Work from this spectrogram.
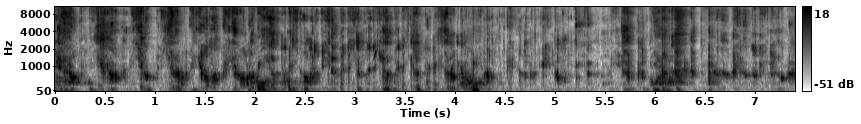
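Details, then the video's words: An American Bully eating steamed pumpkin, minced duck meat, tofu and dried vegetables, close up: wet, smacking chewing and licking clicks in rapid irregular bursts, sloppy and moist throughout. "American Bully ASMR Mukbang: The Most Intense Eating Sounds!"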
